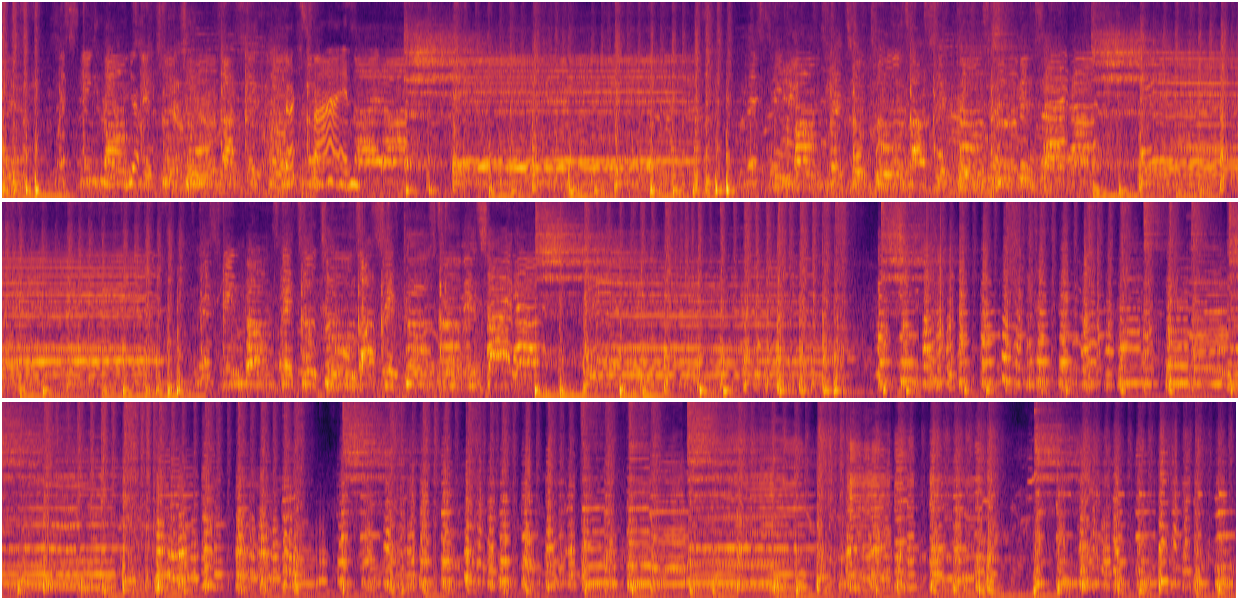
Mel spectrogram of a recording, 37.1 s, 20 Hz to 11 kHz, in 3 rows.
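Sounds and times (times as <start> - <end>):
brass band playing: 0.0 - 37.0
drum kit beat: 2.8 - 7.4, 10.9 - 14.4, 17.6 - 37.0.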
